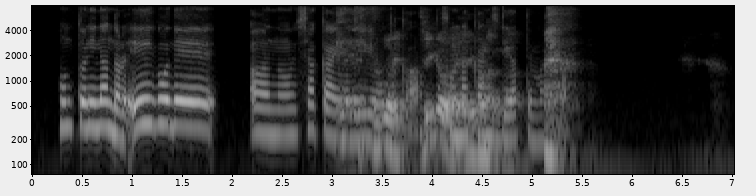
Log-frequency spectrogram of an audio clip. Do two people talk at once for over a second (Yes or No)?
Yes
